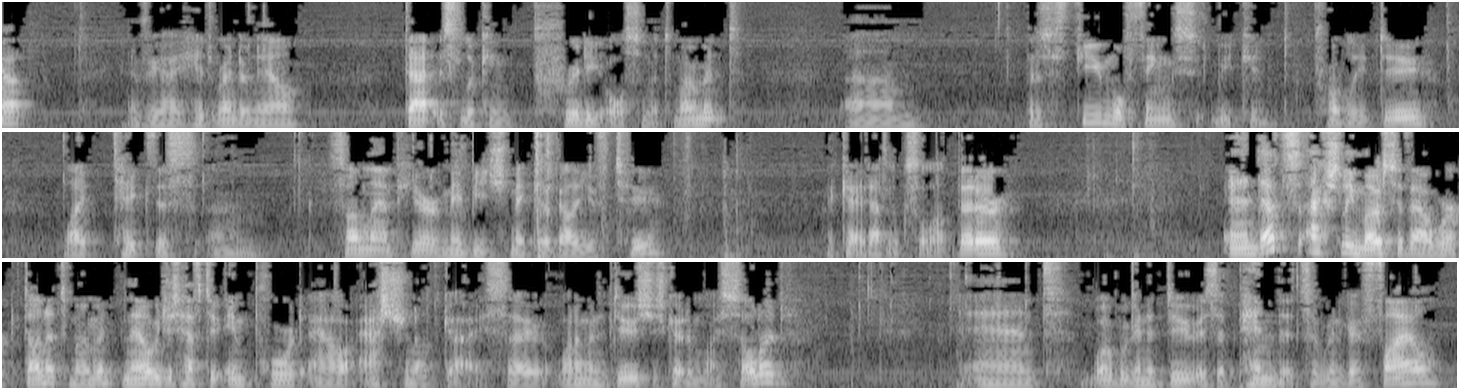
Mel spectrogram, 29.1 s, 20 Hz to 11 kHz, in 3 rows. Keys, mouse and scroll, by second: 0.4-0.7 scroll down 1, 0.7-1.2 scroll up 1, 2.2 z, 2.6 scroll up 1, 4.4-5.0 scroll down 1, 8.0-9.1 middle drag, 8.4-9.1 scroll down 2, 9.6 middle drag, 9.8 scroll up 2, 10.7 click, 11.5 scroll up 2, 13.6-22.7 drag, 13.7 Return, 14.8 KP_0, 15.4 scroll up 1, 17.6 alt+a, 22.7-24.6 middle drag, 22.9-23.3 scroll down 2, 23.6 z, 25.0-25.7 scroll down 3, 25.3 middle click, 26.2-29.1 middle drag, 27.0 scroll up 2.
